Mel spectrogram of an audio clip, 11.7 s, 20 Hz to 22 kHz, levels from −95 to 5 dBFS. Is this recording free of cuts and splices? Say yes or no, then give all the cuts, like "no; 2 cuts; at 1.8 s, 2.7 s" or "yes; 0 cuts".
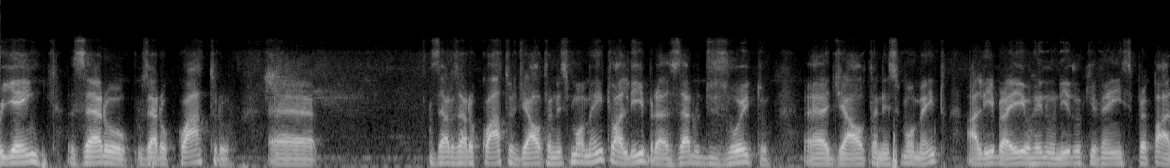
yes; 0 cuts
